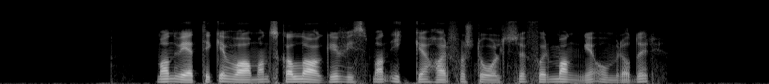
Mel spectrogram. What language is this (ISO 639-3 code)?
nor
